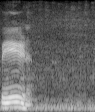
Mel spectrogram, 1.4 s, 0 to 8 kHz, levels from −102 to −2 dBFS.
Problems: constant background noise, background conversations at intervals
